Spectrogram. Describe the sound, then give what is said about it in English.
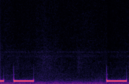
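A telephone ringing tone heard down the line: a steady mid-pitched double burst, brief pause, then another burst after about two seconds of quiet, over a faint low hum. “I'm calling Rod.”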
